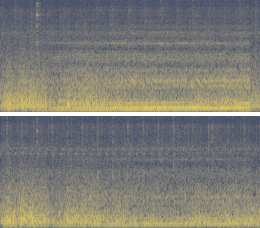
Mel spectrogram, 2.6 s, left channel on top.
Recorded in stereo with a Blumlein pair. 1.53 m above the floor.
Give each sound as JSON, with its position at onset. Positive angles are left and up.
{"t": 0.4, "sound": "a siren", "azimuth_deg": 60}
